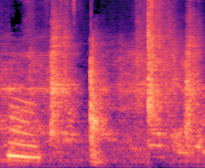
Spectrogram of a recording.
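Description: Small beads clicking and clattering against each other and a plastic compartment box as fingers handle them, a few sharp clicks in two seconds.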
